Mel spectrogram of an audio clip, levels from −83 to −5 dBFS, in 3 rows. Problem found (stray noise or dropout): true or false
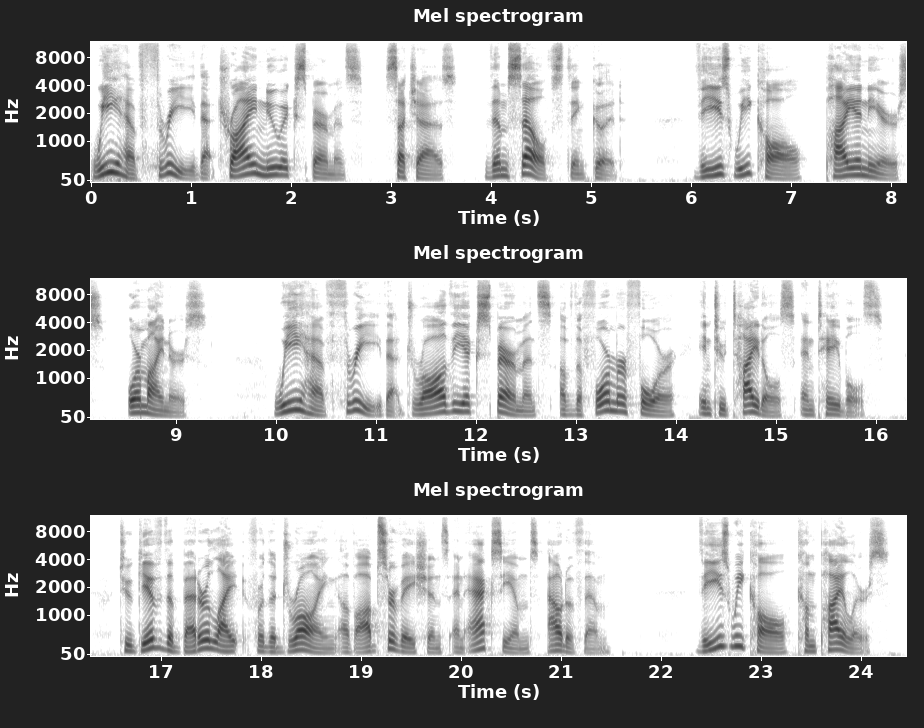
false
